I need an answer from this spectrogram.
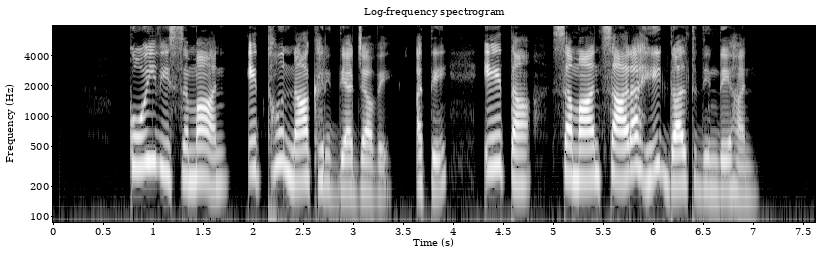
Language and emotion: Punjabi, neutral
